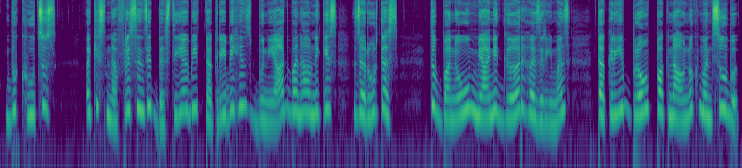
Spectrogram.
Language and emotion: Kashmiri, fearful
